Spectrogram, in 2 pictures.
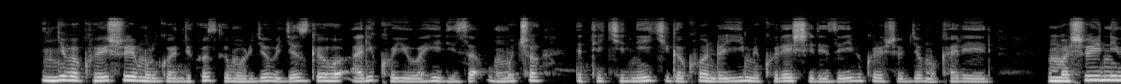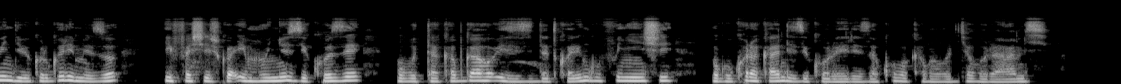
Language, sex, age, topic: Kinyarwanda, female, 36-49, education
